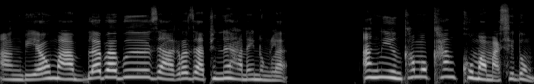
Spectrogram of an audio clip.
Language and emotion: Bodo, disgusted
